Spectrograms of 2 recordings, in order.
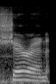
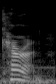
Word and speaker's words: Charon: So the community pronounces it Charon after Charlene, but it's officially named after a mythological figure. So and the correct way to pronounce it in that case is Charon, but in a scientific conference you're not going to hear that pronunciation.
